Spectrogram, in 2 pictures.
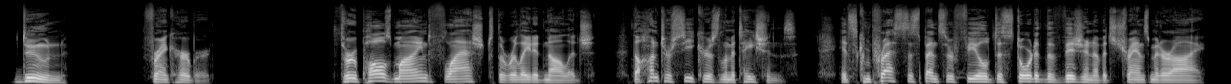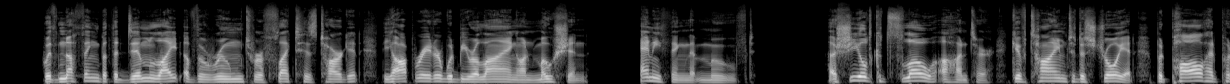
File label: Audiobook; Dune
